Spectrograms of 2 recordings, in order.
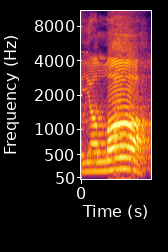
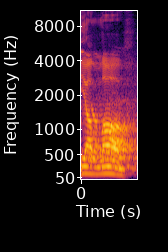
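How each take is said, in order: First: It is said the most loudly. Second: It is said loudly.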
